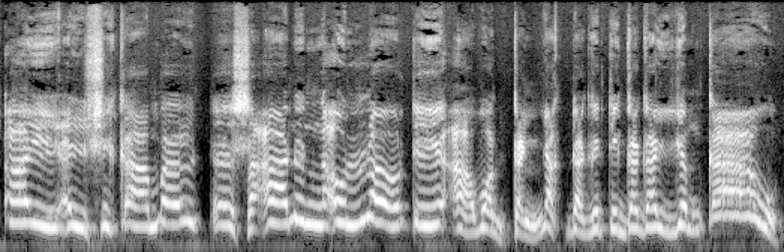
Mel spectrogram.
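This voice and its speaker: An excitable comic character in a radio comedy drama, protesting in a high voice. The pitch swoops widely while the words come slowly. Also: female voice, exaggerated voice. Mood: excited, protesting.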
